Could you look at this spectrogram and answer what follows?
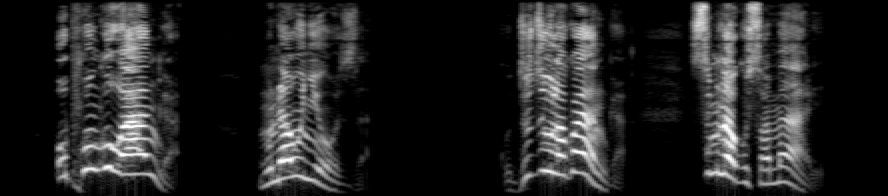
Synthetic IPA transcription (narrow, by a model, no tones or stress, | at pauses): upʰuŋɡuwaŋɡa̰ | munawuɲɔːza̰ | kud͡zud͡zulak̬waŋɡa̰ | simunak̬usamaːlḭ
